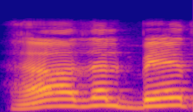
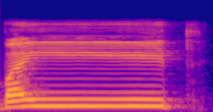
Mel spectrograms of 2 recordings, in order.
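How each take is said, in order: First: The vowel in 'bait' is a flat 'eh' sound. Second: The vowel in 'bait' is an 'ay' glide. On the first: The speaker calls it wrong. "इसको भी बैत नहीं पढ़ना है" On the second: The speaker calls it right. "मारूफ पढ़ेंगे"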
